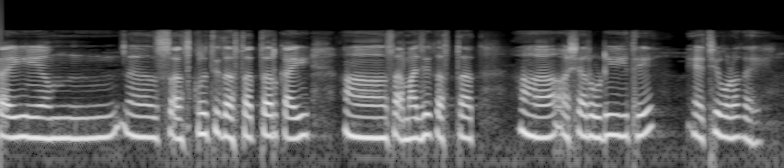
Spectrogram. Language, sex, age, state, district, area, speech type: Marathi, female, 45-60, Maharashtra, Buldhana, rural, spontaneous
